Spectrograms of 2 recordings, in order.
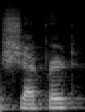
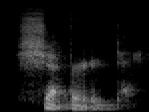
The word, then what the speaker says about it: shepherd: sheep farmer but a Shepherd will usually stay with the Sheep okay shepherd shepherd so again be careful with the pronunciation that H in the middle in this case is silent so Shepherd shepher bird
